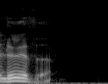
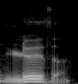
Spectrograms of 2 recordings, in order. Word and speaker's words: Löwe: As you can see, this O letter with the 2 dots on top is pronounced Ö. Ö. You can find more about that in our video on the Umlaute, Ä, Ö and Ü. So for now, it's just important that the animal is pronounced Löwe. Up next, we have the snake, die Schlange.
